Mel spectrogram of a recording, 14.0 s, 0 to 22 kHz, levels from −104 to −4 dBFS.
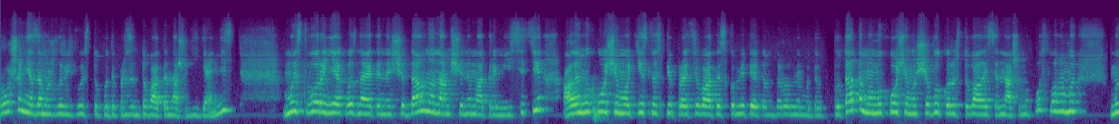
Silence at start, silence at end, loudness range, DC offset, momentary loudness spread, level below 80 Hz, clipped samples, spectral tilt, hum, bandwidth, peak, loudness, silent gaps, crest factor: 0 s; 0 s; 3 LU; under 0.1%; 11 LU; -86 dBFS; under 0.1%; -3.5 dB/octave; none; 12.5 kHz; -16 dBFS; -33 LUFS; none; 16 dB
